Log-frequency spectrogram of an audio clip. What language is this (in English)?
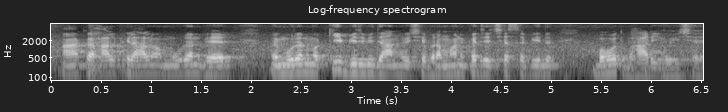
Maithili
